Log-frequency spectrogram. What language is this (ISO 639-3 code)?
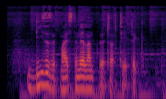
deu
